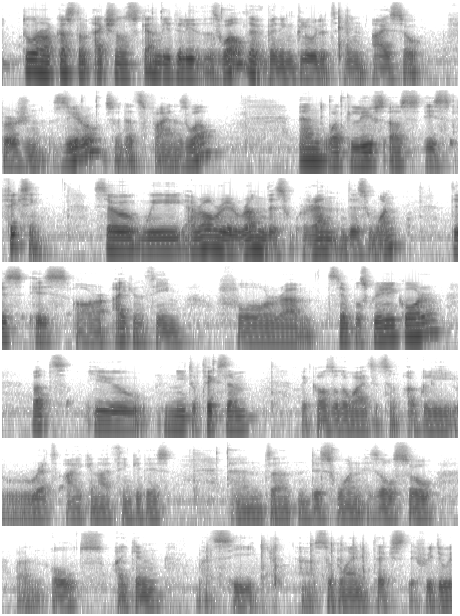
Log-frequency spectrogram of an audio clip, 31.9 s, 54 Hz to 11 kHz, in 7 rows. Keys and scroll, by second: 3.3 Delete, 29.9 shift+super+d, 30.2-31.3 typing.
